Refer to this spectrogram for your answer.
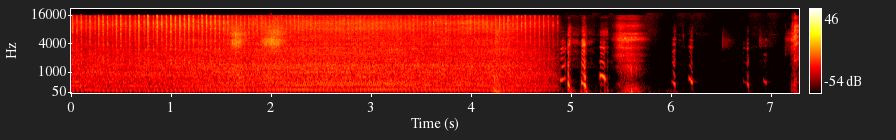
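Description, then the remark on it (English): A lawnmower engine drones loudly and steadily for about five seconds, then abruptly cuts out, leaving short bursts of voices in the quiet that follows. “What do you know? It's a lawnmower.”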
